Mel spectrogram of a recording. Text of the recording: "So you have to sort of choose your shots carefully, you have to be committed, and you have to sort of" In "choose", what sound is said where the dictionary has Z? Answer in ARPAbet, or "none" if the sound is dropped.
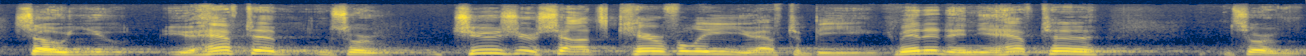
Z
